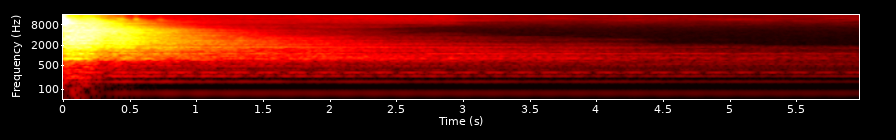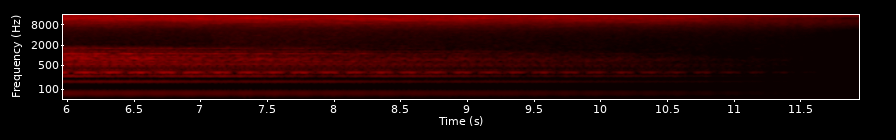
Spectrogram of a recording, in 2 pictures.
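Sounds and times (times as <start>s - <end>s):
long China cymbal crash: 0.0s - 2.0s.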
